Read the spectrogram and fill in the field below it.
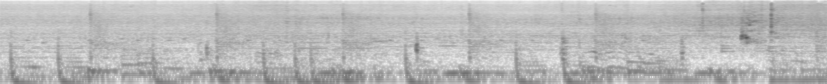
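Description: Tomatoes go into a hot pan of oil for a green turmeric curry, giving a continuous close sizzle with crackles and a few stirring clinks, no talking.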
